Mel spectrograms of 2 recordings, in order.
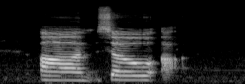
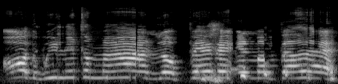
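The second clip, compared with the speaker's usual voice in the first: Fat Bastard impression; 6 semitones higher than usual. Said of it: "Is that fat bastard?".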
